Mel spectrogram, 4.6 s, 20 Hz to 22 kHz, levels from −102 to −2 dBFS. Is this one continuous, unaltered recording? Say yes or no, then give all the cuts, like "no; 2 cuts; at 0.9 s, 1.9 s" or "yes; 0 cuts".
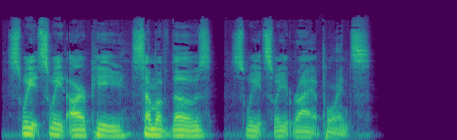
yes; 0 cuts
